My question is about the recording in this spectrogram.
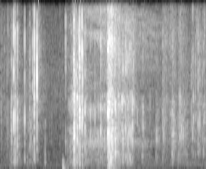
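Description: Packing material in a shipping box crinkling and rustling in irregular crackles as hands dig through it.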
